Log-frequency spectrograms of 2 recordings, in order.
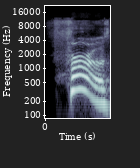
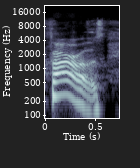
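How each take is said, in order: First: Said in the usual way. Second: Put-on FURROWS said "FAH-rows" in a Massachusetts accent. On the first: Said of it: "he said it again". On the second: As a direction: imitate a Massachusetts witness saying FURROWS as "FAR-oze". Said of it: "with his Massachusetts accent".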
